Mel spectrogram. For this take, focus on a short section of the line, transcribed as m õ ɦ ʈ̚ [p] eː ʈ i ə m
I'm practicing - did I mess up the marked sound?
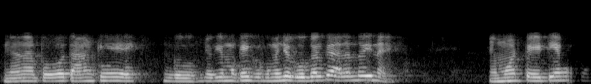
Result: no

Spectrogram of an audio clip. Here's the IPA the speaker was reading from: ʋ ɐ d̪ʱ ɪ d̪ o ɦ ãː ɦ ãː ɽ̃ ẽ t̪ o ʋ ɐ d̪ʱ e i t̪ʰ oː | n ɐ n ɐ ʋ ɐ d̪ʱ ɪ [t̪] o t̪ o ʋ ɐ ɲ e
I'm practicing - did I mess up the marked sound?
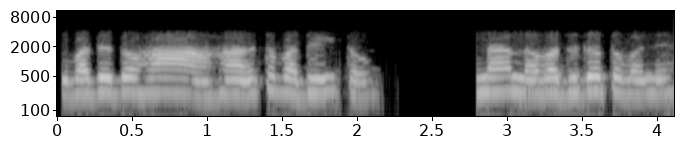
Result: yes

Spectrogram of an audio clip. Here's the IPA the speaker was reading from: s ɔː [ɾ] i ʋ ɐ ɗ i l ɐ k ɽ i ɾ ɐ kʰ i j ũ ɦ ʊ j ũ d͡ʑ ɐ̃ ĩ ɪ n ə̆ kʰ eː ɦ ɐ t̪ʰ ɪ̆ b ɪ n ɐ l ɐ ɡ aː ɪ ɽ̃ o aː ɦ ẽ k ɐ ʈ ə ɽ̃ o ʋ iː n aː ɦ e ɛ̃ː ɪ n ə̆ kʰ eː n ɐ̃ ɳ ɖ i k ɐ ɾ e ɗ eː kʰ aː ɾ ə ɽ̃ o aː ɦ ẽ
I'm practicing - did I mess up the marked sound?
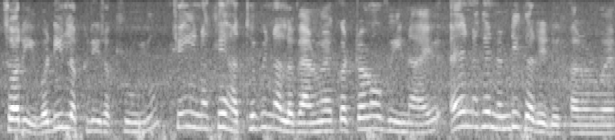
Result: no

